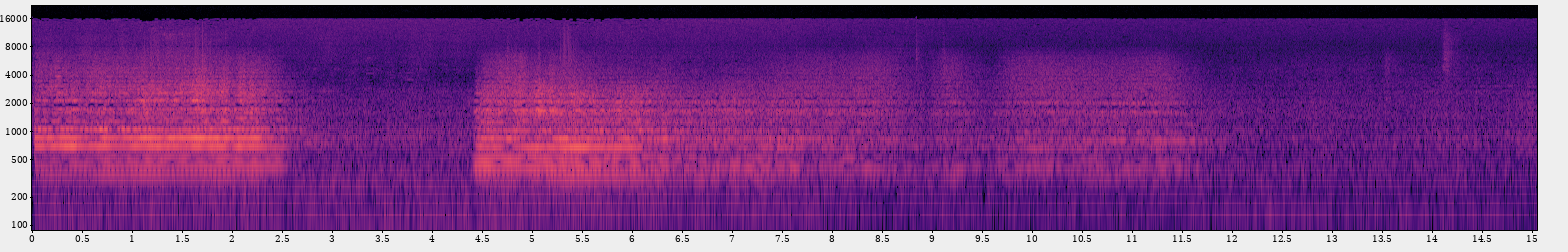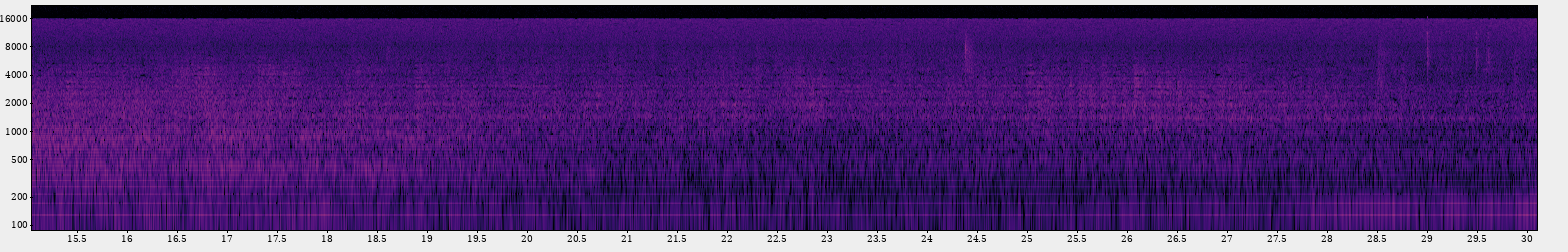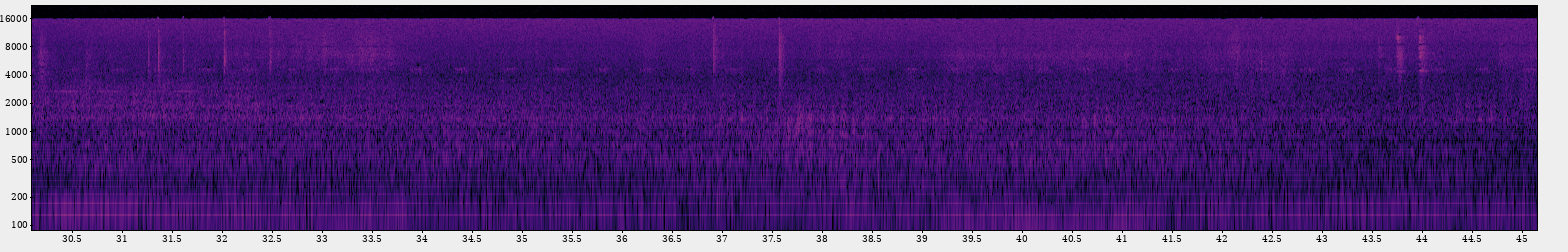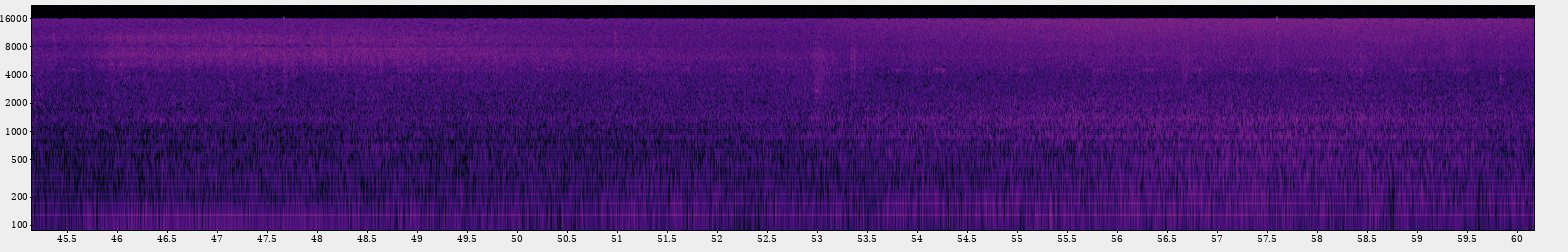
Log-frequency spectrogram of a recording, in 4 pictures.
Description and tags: Train passing by, recorded in Saint-Léonard-d'Aston, Québec. Recorded with two SM 57, in a bedroom.
bell, train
